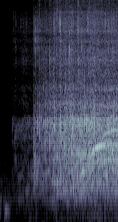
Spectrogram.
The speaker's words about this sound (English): But I would just – can you edit in an applause here? Edit in or just put it in now? Just put it in?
